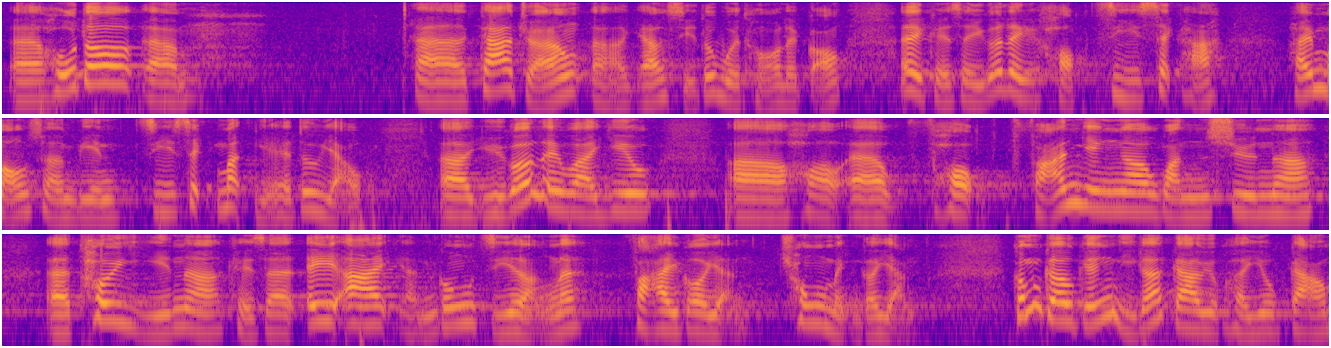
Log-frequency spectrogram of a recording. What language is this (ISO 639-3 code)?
yue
